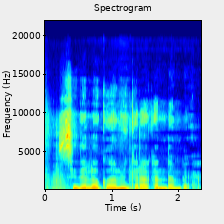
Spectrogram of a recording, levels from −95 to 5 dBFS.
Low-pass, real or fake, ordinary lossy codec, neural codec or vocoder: 19.8 kHz; fake; none; vocoder, 44.1 kHz, 128 mel bands every 512 samples, BigVGAN v2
